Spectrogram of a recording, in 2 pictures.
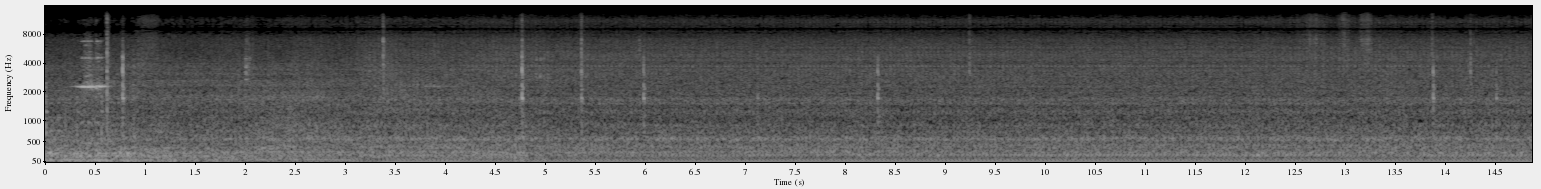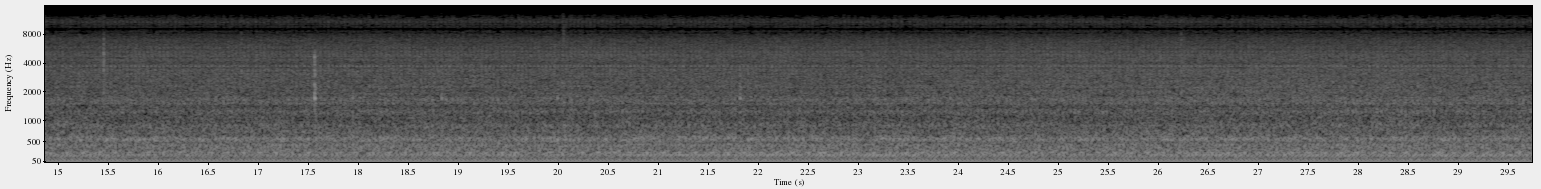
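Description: A car engine idling, heard from inside the cabin: a steady low hum that settles during the first few seconds as the car comes to a stop.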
